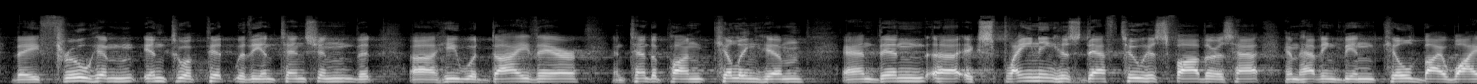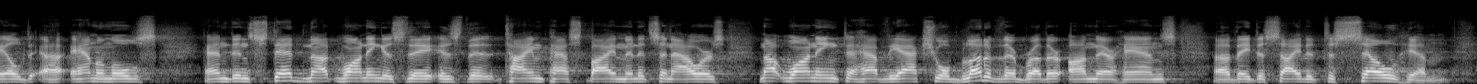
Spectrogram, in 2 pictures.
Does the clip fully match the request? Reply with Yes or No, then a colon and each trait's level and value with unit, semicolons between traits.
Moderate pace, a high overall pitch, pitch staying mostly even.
No: average, 145 wpm; low, 130 Hz; narrow, 2.0 semitones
